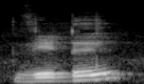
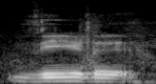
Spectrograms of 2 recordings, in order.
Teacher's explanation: குறில் நெடில் மாற்றம் பொருள் வேறுபாடு.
